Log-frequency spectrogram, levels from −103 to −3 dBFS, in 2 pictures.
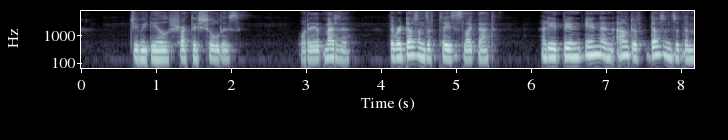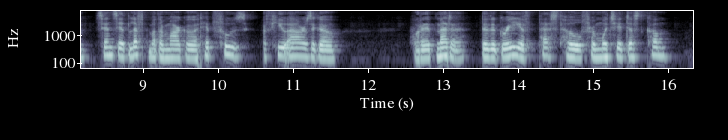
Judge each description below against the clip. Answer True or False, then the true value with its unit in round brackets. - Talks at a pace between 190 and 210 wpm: True (200 wpm)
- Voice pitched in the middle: True (165 Hz)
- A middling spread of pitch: True (3.0 semitones)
